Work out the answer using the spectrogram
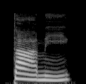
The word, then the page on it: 大米: dà mǐ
